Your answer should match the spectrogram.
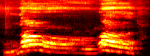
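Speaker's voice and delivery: high, drawn-out dog noise; dog roar. Acted. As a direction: imitate the dog answering its owner. Narrator voices the dog below.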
